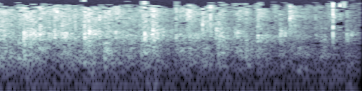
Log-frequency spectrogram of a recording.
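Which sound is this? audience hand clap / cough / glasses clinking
audience hand clap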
